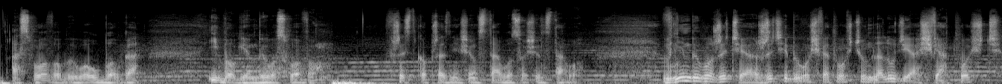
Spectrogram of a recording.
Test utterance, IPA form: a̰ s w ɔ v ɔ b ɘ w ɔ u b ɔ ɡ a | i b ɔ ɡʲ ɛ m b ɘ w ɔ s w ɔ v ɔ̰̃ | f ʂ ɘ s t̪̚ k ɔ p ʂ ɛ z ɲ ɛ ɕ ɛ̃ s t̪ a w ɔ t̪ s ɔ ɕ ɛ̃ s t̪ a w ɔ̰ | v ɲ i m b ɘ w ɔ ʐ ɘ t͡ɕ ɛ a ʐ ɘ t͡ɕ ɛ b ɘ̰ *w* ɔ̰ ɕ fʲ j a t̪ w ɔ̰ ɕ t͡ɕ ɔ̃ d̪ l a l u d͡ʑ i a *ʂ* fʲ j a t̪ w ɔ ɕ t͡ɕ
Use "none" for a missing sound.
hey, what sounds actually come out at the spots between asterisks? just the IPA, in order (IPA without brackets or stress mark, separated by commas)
w, ɕ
